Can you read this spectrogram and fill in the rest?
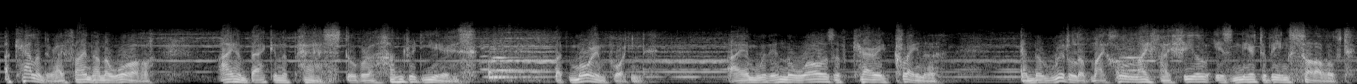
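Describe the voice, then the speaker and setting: A muffled vintage radio recording with music behind carries a man playing a brooding hero. His voice is fairly low, earnest and dramatic, like a man haunted by an old love. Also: expressive, normal speed, lightly acted. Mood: brooding, intense.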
